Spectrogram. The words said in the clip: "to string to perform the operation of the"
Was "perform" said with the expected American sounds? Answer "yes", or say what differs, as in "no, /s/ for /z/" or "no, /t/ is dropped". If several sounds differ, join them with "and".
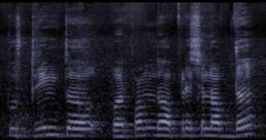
no, /p/ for /f/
